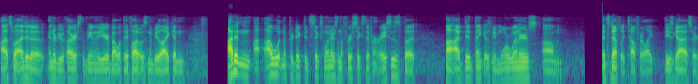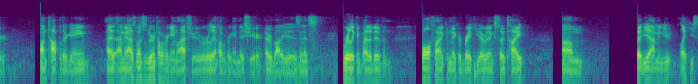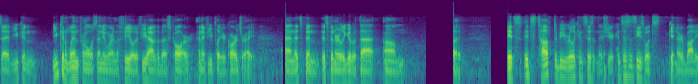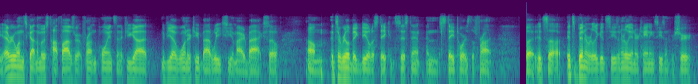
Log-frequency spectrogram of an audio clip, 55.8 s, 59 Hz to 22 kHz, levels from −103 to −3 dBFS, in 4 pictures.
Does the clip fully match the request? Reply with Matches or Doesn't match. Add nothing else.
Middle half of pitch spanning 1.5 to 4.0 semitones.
Matches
